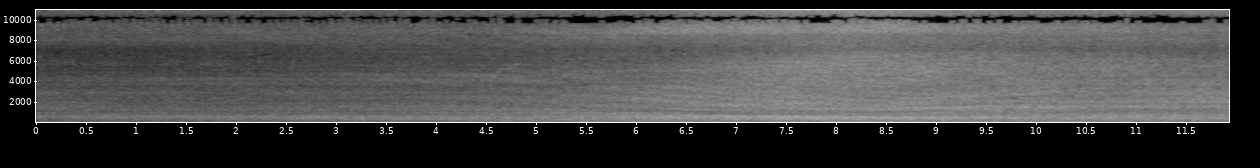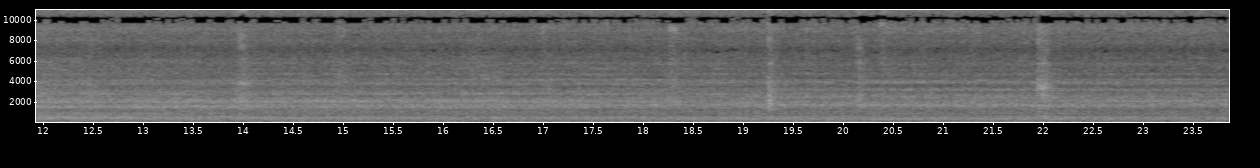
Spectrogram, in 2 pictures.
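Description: A train approaching and running past, growing louder over the first several seconds and then holding a steady running noise, with a few sharp clicks of wheels over the track in the second half.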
